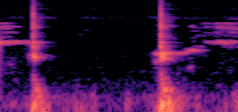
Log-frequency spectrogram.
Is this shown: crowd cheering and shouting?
no

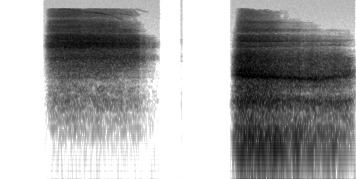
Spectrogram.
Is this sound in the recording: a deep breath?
yes

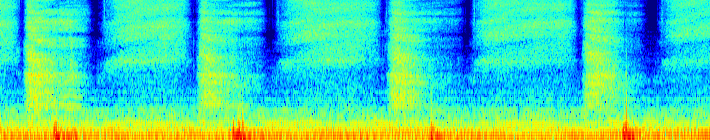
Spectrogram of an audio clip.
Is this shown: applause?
no

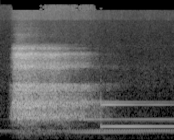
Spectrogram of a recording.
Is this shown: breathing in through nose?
yes

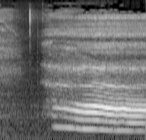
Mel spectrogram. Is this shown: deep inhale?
yes

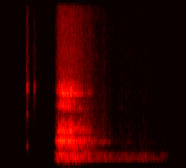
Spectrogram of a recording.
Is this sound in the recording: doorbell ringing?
no

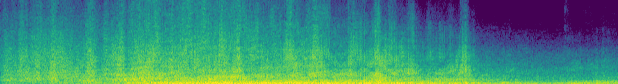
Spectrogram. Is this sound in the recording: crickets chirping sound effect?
no

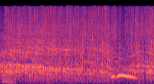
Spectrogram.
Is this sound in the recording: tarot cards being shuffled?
no

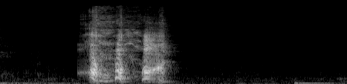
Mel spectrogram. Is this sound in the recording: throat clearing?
yes

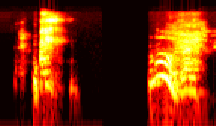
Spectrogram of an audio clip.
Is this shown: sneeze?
yes

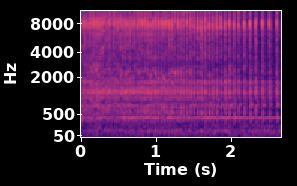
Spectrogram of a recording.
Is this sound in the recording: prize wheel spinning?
yes

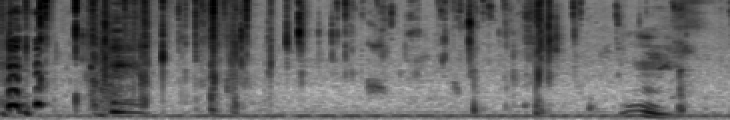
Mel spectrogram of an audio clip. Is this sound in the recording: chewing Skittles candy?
yes

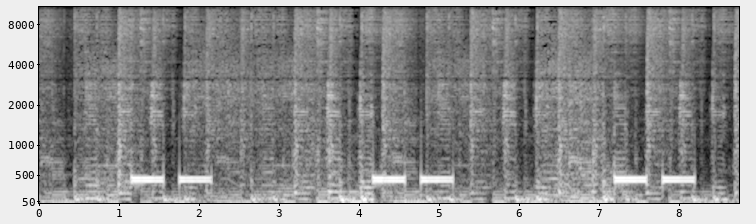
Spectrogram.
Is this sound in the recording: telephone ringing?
yes

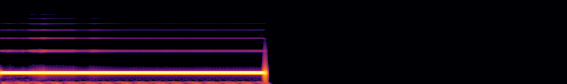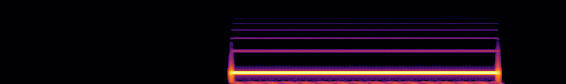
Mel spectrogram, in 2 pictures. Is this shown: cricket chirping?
no

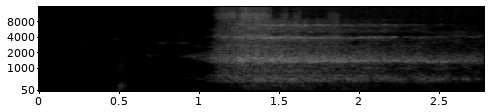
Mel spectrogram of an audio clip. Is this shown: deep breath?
yes

